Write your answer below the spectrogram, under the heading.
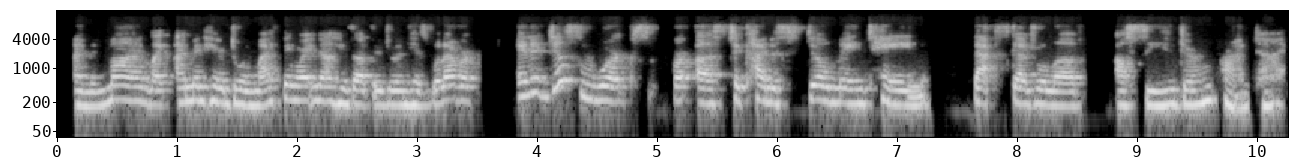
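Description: With an American accent, a woman speaks at a moderate pace in a medium-pitched, somewhat breathy voice, her pitch varying in an ordinary way and her loudness very even. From New York City, Brooklyn. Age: 40s. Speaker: reality TV contestant. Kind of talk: casual chat.

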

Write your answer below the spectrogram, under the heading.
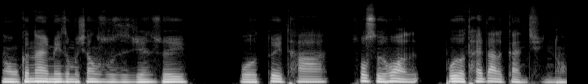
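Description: Medium-pitched man with a dark, mellow tone and monotone, flat intonation, the sound dry and close with no echo. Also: fairly quick pace. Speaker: podcast host. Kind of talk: casual monologue reviewing a TV drama. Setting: home room with poor soundproofing.

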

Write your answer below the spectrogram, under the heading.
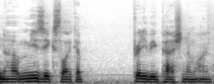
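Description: This man's voice sits at a medium pitch. Its tone is dark and mellow. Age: 40s. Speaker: pro skater. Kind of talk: casual chat.

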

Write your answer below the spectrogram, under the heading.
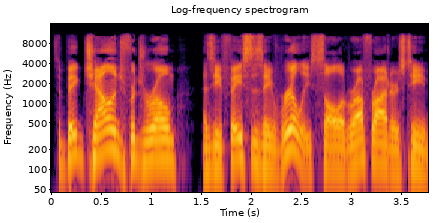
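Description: A man with a normal speaking voice, lively intonation, and a fairly quick pace, recorded with a dry, close sound with no echo over a quiet background. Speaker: sports reporter. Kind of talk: scripted report.

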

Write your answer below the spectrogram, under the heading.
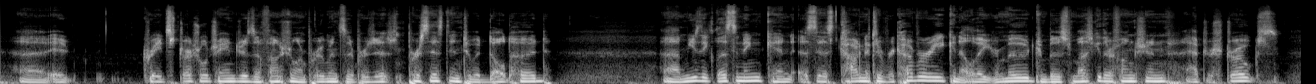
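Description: A man in a Midwestern US accent talks at a fairly quick pace, somewhat breathy, with a fairly high pitch and ordinary pitch variation. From Kansas. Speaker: podcast co-host, healthcare worker. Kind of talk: reading aloud; casual chat.

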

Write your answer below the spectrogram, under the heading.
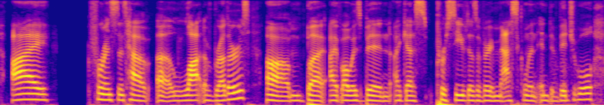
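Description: The speaker has an American accent and keeps a moderate pace. The recording is very clean, with a silent background. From South Seattle, Rainier Beach. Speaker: poet and activist. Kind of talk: casual chat.

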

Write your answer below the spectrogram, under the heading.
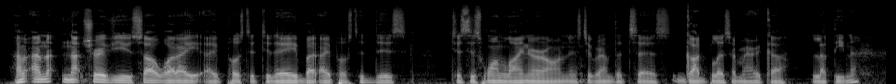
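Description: Speaking fairly quickly with a Mexican accent, a man has a very deep, low voice and fairly even intonation. The recording is very clean, with a silent background and a dry, close sound with no echo. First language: Spanish. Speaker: designer and clothing brand founder. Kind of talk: casual chat. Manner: halting, with many repetitions.

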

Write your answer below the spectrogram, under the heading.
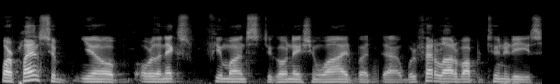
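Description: A man with an ordinary speaking voice, medium in pitch, with fairly even intonation at a fairly quick pace over a quiet background. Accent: American. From Texas. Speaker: business partner. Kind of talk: casual interview.

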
